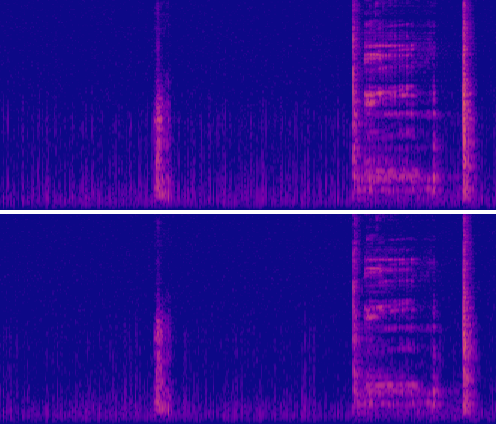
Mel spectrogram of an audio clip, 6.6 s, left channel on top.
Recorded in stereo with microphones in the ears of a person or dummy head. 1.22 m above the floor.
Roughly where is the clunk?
Left.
